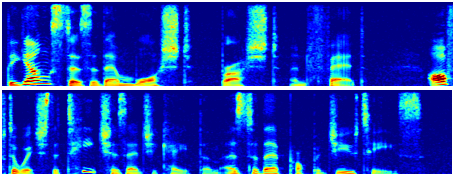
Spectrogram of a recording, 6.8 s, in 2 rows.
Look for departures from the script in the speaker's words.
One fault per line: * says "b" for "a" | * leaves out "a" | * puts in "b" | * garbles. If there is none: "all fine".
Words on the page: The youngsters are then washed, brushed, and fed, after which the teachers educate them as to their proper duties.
all fine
